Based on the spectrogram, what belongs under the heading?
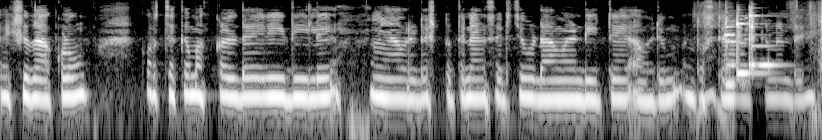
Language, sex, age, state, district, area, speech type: Malayalam, female, 30-45, Kerala, Palakkad, rural, spontaneous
